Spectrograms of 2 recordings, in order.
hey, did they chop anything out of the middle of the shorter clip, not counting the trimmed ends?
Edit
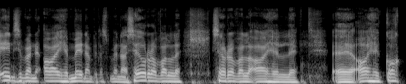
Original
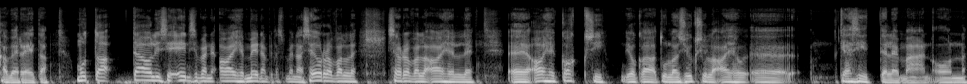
no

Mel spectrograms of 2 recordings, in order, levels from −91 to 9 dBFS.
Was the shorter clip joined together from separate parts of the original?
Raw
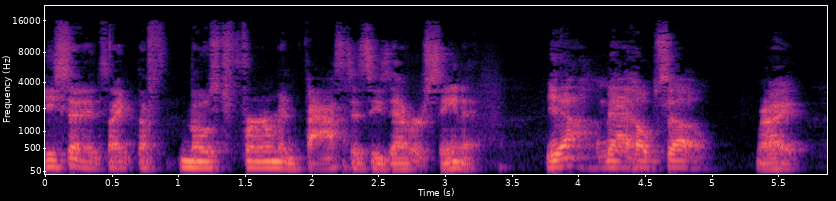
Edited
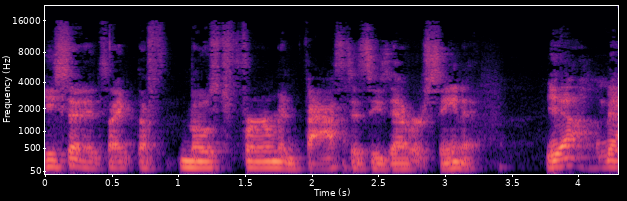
no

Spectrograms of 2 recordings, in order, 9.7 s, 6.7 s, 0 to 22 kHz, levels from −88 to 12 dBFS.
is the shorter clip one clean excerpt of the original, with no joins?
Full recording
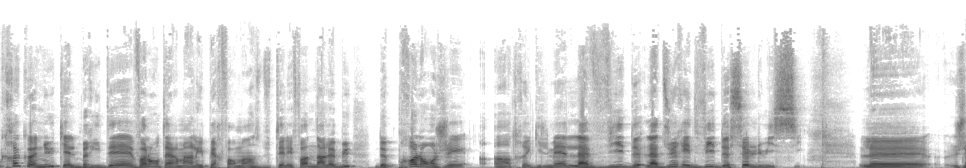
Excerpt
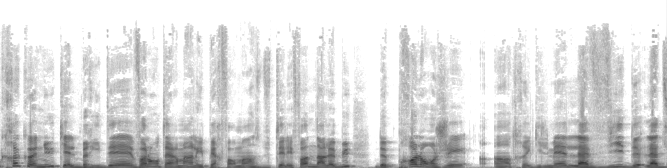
yes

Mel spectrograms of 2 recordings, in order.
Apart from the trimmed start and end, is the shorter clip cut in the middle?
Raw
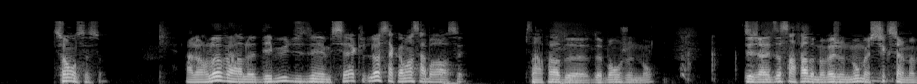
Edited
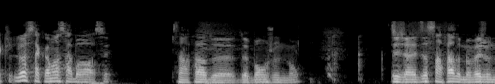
no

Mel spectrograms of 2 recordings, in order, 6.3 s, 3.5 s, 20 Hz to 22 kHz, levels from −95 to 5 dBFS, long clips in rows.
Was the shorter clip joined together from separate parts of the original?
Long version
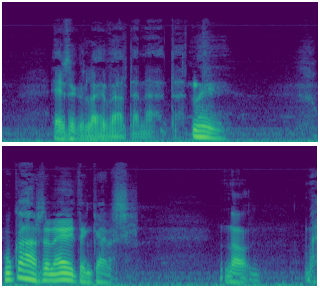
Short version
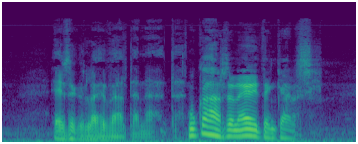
yes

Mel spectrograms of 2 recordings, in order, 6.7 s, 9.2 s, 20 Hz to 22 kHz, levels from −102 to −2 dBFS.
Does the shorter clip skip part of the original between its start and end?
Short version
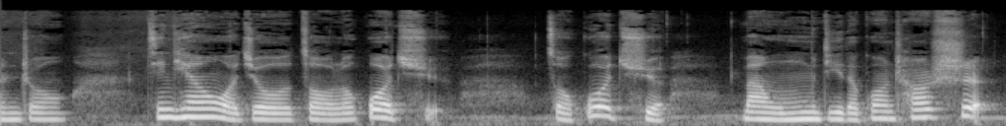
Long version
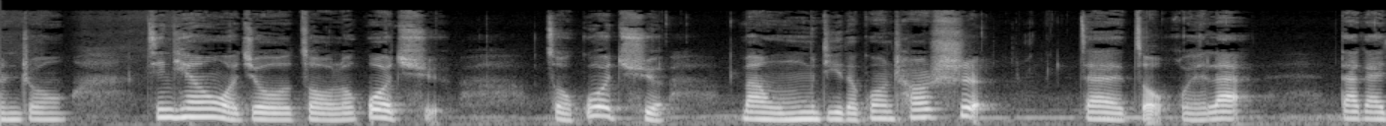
no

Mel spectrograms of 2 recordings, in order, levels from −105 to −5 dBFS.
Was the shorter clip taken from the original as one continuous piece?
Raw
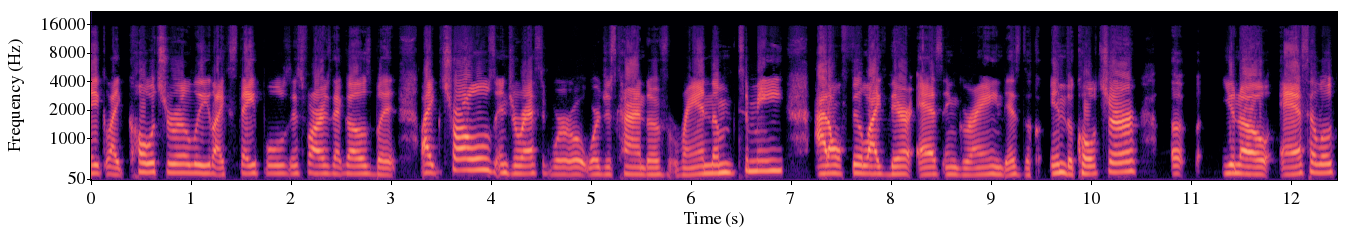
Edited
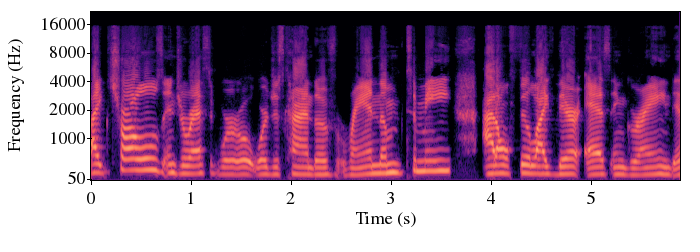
yes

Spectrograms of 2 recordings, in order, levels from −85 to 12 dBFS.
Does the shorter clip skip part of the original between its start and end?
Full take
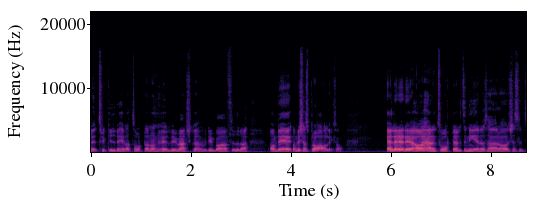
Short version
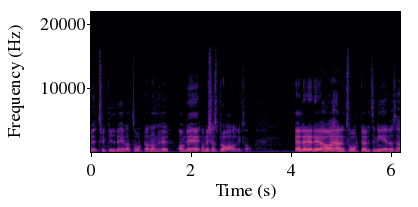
yes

